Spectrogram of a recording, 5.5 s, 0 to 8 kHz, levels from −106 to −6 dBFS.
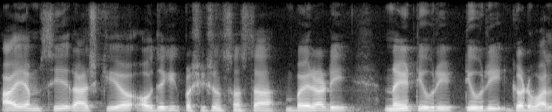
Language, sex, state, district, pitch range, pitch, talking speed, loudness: Hindi, male, Uttarakhand, Tehri Garhwal, 120-130 Hz, 125 Hz, 130 wpm, -17 LUFS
